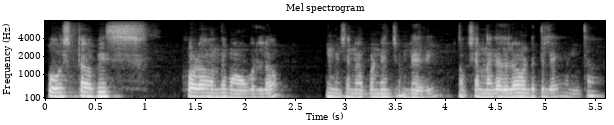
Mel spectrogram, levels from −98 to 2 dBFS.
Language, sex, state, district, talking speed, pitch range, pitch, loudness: Telugu, male, Andhra Pradesh, Guntur, 170 wpm, 135-165 Hz, 145 Hz, -17 LUFS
